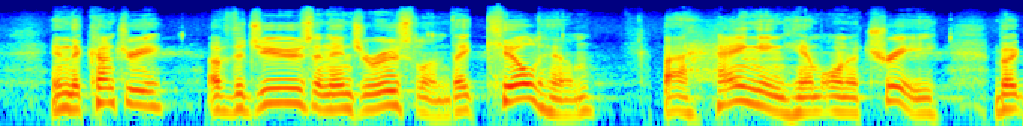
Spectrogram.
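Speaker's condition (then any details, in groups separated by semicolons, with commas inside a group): No condition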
